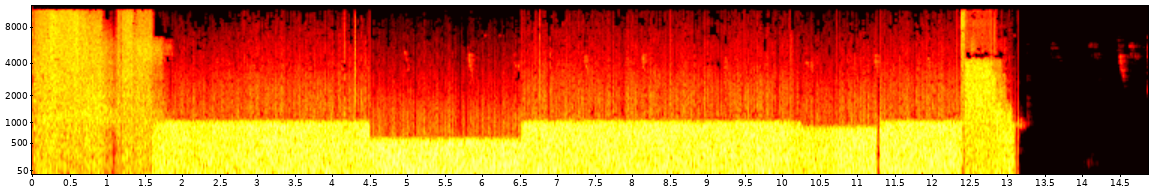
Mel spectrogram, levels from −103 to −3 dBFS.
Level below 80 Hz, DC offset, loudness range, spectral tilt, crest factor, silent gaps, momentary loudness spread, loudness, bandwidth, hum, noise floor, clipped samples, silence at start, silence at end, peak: -26 dBFS; under 0.1%; 1 LU; -5 dB/octave; 12 dB; none; 3 LU; -14 LUFS; 11.5 kHz; none; -88 dBFS; under 0.1%; 0 s; 1.8 s; -2 dBFS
